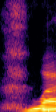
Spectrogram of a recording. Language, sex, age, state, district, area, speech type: Kashmiri, female, 45-60, Jammu and Kashmir, Anantnag, rural, spontaneous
